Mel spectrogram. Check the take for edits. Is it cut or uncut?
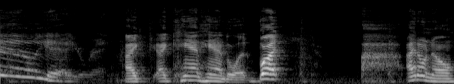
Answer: uncut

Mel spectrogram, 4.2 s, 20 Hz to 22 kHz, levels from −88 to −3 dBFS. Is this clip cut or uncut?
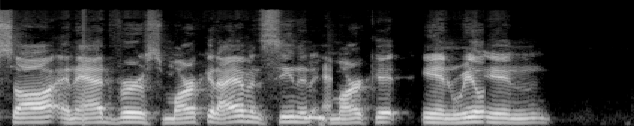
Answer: cut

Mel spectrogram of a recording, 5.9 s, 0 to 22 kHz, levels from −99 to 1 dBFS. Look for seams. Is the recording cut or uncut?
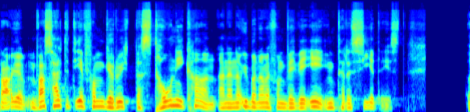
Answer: uncut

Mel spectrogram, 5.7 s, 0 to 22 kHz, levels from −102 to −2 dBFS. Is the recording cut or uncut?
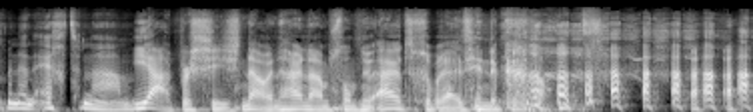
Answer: uncut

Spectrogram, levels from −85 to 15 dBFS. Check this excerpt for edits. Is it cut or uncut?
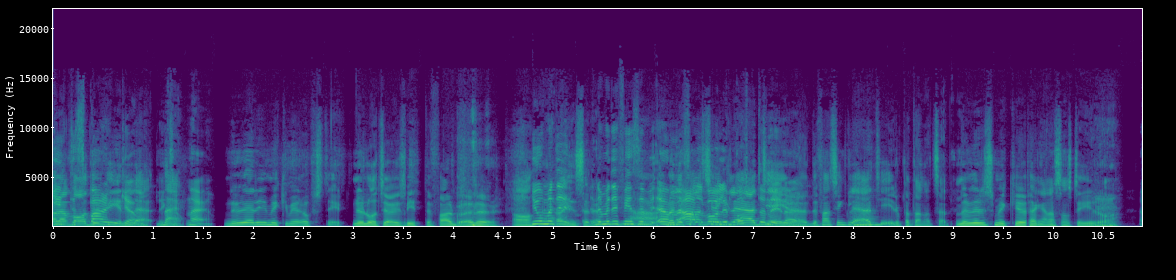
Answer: cut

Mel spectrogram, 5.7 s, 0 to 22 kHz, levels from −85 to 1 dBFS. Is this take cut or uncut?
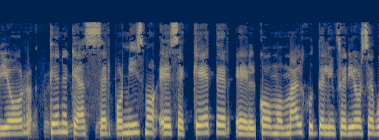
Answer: cut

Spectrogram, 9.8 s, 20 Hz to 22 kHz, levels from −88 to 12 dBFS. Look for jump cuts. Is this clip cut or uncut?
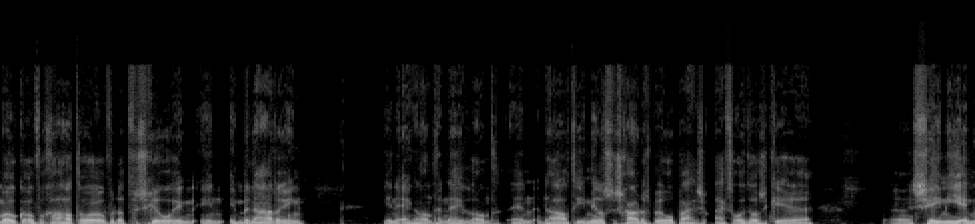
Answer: uncut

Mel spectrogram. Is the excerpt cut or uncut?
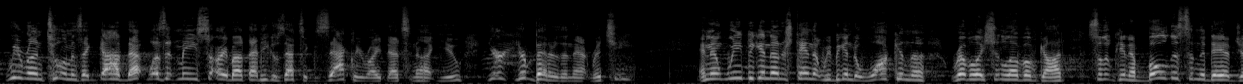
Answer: uncut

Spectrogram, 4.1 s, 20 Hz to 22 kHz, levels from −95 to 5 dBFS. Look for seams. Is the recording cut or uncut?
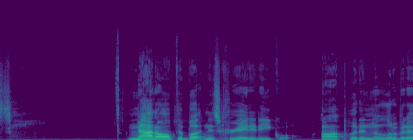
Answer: cut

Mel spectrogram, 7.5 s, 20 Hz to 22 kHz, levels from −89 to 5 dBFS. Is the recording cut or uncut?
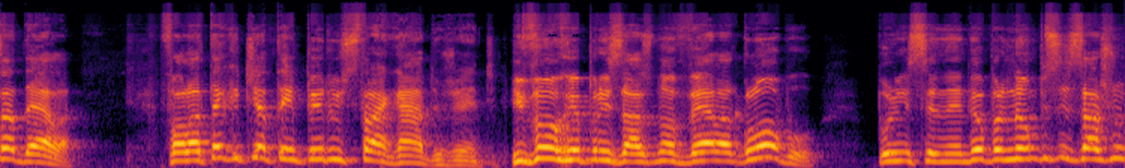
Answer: cut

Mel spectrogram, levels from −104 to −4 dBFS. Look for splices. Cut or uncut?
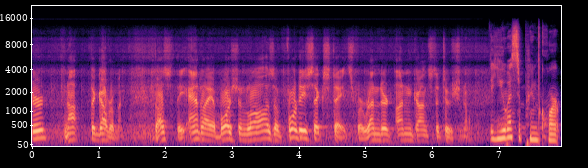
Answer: cut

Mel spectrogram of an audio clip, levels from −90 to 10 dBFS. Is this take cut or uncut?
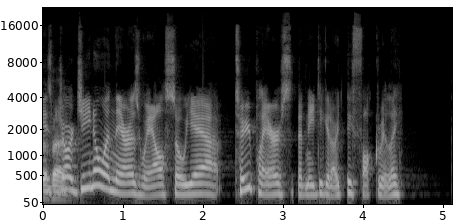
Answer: uncut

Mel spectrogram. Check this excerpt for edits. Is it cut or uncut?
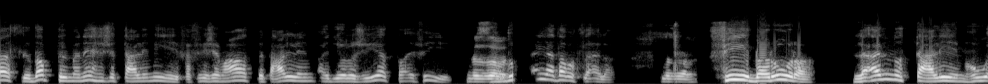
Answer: cut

